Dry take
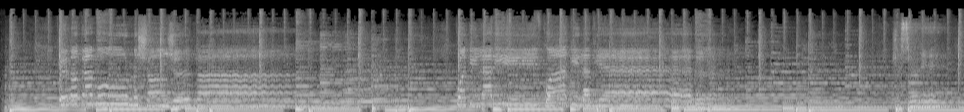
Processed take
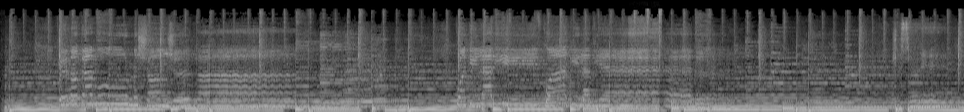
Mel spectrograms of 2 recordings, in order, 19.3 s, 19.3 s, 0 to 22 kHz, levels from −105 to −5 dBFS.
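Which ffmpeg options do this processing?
-filter_complex "[0:a]asettb=1/sr,asplit=3[s0][s1][s2];[s0]atrim=end=12.564[s3];[s1]atrim=start=12.56:end=13.23,asetpts=PTS-STARTPTS,afade=t=in:d=0.004:c=qsin,afade=t=out:st=0.666:d=0.004:c=qsin,aemphasis=mode=production:type=75fm[s4];[s2]atrim=start=13.226[s5];[s3][s4]acrossfade=d=0.004:c1=hsin:c2=qsin[s6];[s6][s5]acrossfade=d=0.004:c1=qsin:c2=hsin,equalizer=f=720:t=o:w=1.2:g=-10.5,acompressor=threshold=0.0355:ratio=6,volume=0.501"

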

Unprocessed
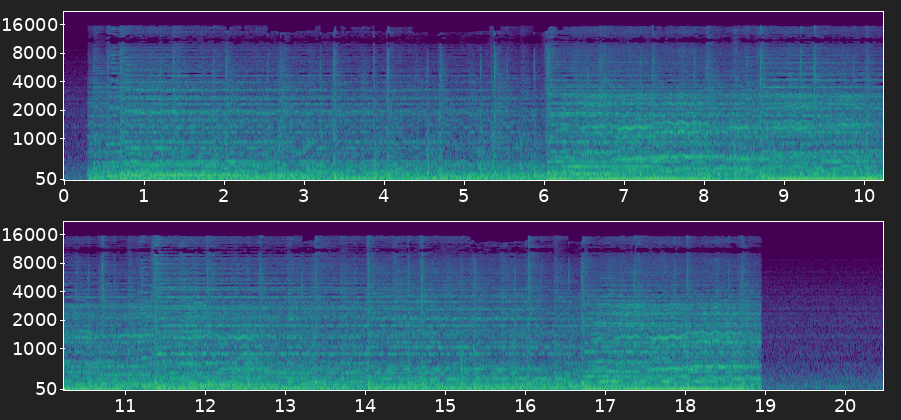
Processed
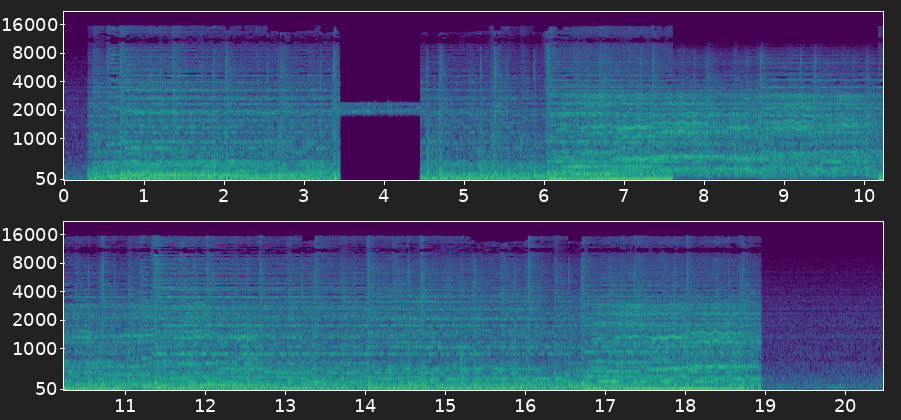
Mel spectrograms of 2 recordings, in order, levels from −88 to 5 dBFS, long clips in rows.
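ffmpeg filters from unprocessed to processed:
-filter_complex "[0:a]asettb=1/sr,asplit=3[s0][s1][s2];[s0]atrim=end=3.444[s3];[s1]atrim=start=3.44:end=4.45,asetpts=PTS-STARTPTS,afade=t=in:d=0.004:c=qsin,afade=t=out:st=1.006:d=0.004:c=qsin,asuperpass=centerf=2100:order=12:qfactor=4.6[s4];[s2]atrim=start=4.446[s5];[s3][s4]acrossfade=d=0.004:c1=hsin:c2=qsin[s6];[s6][s5]acrossfade=d=0.004:c1=qsin:c2=hsin,asettb=1/sr,asplit=3[s7][s8][s9];[s7]atrim=end=7.604[s10];[s8]atrim=start=7.6:end=10.17,asetpts=PTS-STARTPTS,afade=t=in:d=0.004:c=qsin,afade=t=out:st=2.566:d=0.004:c=qsin,highpass=f=160:w=0.5412,highpass=f=160:w=1.3066,equalizer=f=180:t=q:w=4:g=-8,equalizer=f=380:t=q:w=4:g=-5,equalizer=f=1700:t=q:w=4:g=3,equalizer=f=3700:t=q:w=4:g=-3,equalizer=f=5300:t=q:w=4:g=-7,lowpass=f=7000:w=0.5412,lowpass=f=7000:w=1.3066[s11];[s9]atrim=start=10.166[s12];[s10][s11]acrossfade=d=0.004:c1=hsin:c2=qsin[s13];[s13][s12]acrossfade=d=0.004:c1=qsin:c2=hsin"

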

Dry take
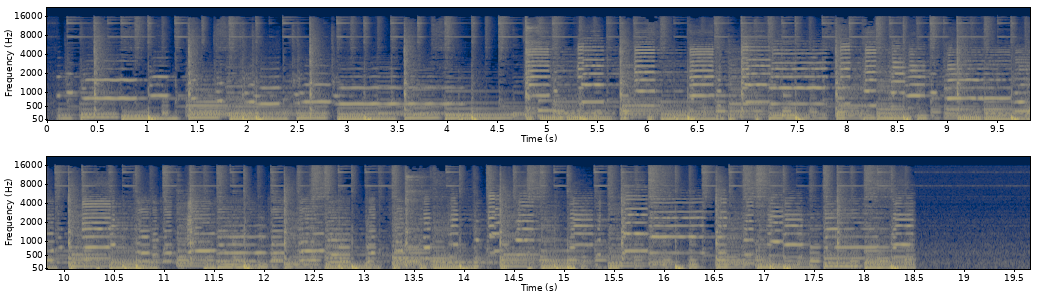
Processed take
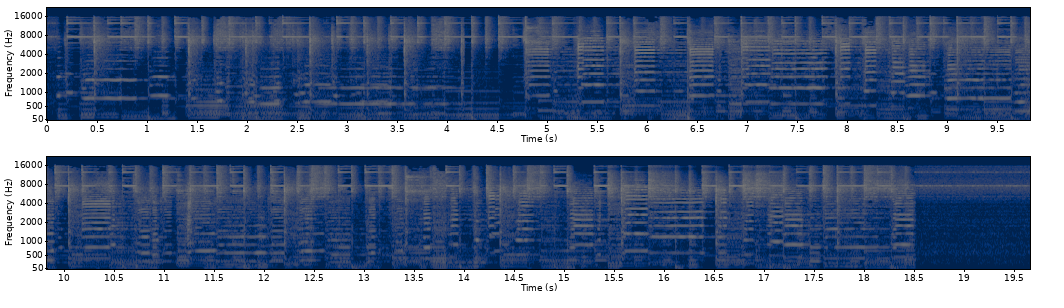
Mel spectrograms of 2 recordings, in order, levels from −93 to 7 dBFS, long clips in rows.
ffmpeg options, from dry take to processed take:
-filter_complex "[0:a]asettb=1/sr,asplit=3[s0][s1][s2];[s0]atrim=end=1.384[s3];[s1]atrim=start=1.38:end=4.18,asetpts=PTS-STARTPTS,afade=t=in:d=0.004:c=qsin,afade=t=out:st=2.796:d=0.004:c=qsin,aecho=1:1:570:0.422,atrim=end_sample=123480[s4];[s2]atrim=start=4.176[s5];[s3][s4]acrossfade=d=0.004:c1=hsin:c2=qsin[s6];[s6][s5]acrossfade=d=0.004:c1=qsin:c2=hsin,asettb=1/sr,asplit=3[s7][s8][s9];[s7]atrim=end=15.104[s10];[s8]atrim=start=15.1:end=17.21,asetpts=PTS-STARTPTS,afade=t=in:d=0.004:c=qsin,afade=t=out:st=2.106:d=0.004:c=qsin,equalizer=f=14000:w=2.8:g=-14.5[s11];[s9]atrim=start=17.206[s12];[s10][s11]acrossfade=d=0.004:c1=hsin:c2=qsin[s13];[s13][s12]acrossfade=d=0.004:c1=qsin:c2=hsin,aderivative,acompressor=threshold=0.0126:ratio=6,equalizer=f=6700:w=1.6:g=13.5,volume=0.501"

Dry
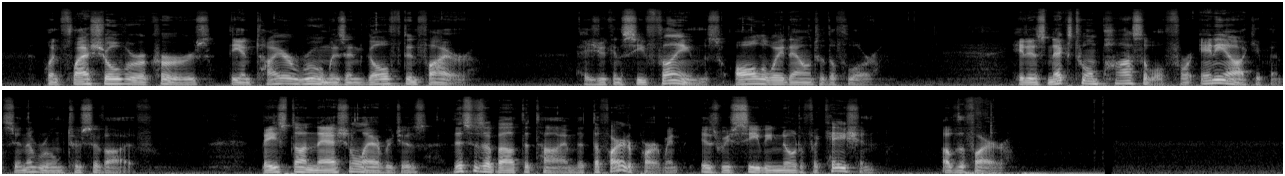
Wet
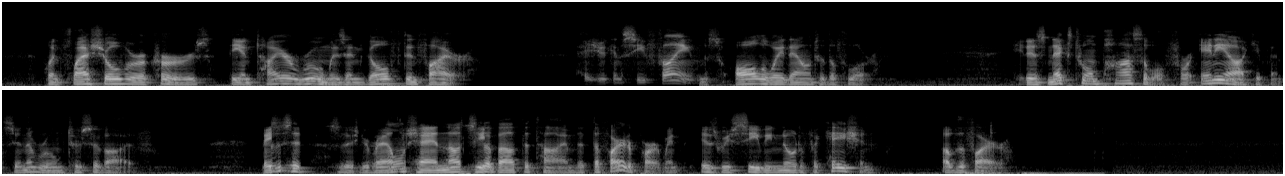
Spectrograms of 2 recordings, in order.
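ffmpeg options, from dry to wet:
-filter_complex "[0:a]asettb=1/sr,asplit=3[s0][s1][s2];[s0]atrim=end=4.524[s3];[s1]atrim=start=4.52:end=6.98,asetpts=PTS-STARTPTS,afade=t=in:d=0.004:c=qsin,afade=t=out:st=2.456:d=0.004:c=qsin,highpass=640[s4];[s2]atrim=start=6.976[s5];[s3][s4]acrossfade=d=0.004:c1=hsin:c2=qsin[s6];[s6][s5]acrossfade=d=0.004:c1=qsin:c2=hsin,asettb=1/sr,asplit=3[s7][s8][s9];[s7]atrim=end=8.614[s10];[s8]atrim=start=8.61:end=10.25,asetpts=PTS-STARTPTS,afade=t=in:d=0.004:c=qsin,afade=t=out:st=1.636:d=0.004:c=qsin,acompressor=threshold=0.00562:ratio=3:attack=3.2:release=140:knee=1:detection=peak[s11];[s9]atrim=start=10.246[s12];[s10][s11]acrossfade=d=0.004:c1=hsin:c2=qsin[s13];[s13][s12]acrossfade=d=0.004:c1=qsin:c2=hsin,asplit=3[s14][s15][s16];[s14]atrim=end=15.502[s17];[s15]atrim=start=15.498:end=17.632,asetpts=PTS-STARTPTS,areverse[s18];[s16]atrim=start=17.628[s19];[s17][s18]acrossfade=d=0.004:c1=hsin:c2=hsin[s20];[s20][s19]acrossfade=d=0.004:c1=hsin:c2=hsin,lowpass=f=3800:w=0.5412,lowpass=f=3800:w=1.3066,bandreject=f=60:t=h:w=6,bandreject=f=120:t=h:w=6,bandreject=f=180:t=h:w=6,bandreject=f=240:t=h:w=6,bandreject=f=300:t=h:w=6,volume=0.562"

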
